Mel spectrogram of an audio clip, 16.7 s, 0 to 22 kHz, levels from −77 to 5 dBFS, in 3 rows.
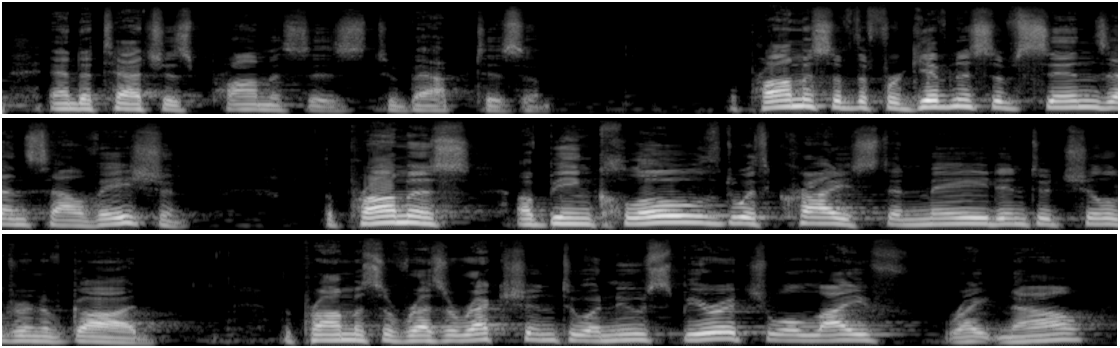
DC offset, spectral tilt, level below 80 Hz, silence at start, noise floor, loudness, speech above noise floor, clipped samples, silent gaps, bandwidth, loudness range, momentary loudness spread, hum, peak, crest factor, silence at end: under 0.1%; -6.5 dB/octave; -72 dBFS; 0.25 s; -71 dBFS; -19 LUFS; 52 dB; under 0.1%; none; 18 kHz; 6 LU; 15 LU; none; -2 dBFS; 18 dB; 0.2 s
